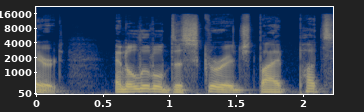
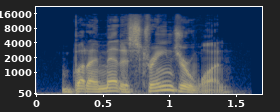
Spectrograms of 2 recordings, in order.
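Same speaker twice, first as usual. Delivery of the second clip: ordinary delivery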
